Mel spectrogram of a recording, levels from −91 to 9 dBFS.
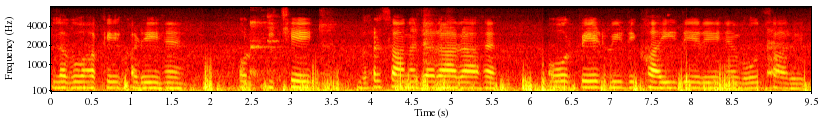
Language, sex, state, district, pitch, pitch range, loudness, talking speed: Hindi, female, Haryana, Rohtak, 195 Hz, 190-205 Hz, -17 LUFS, 130 wpm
